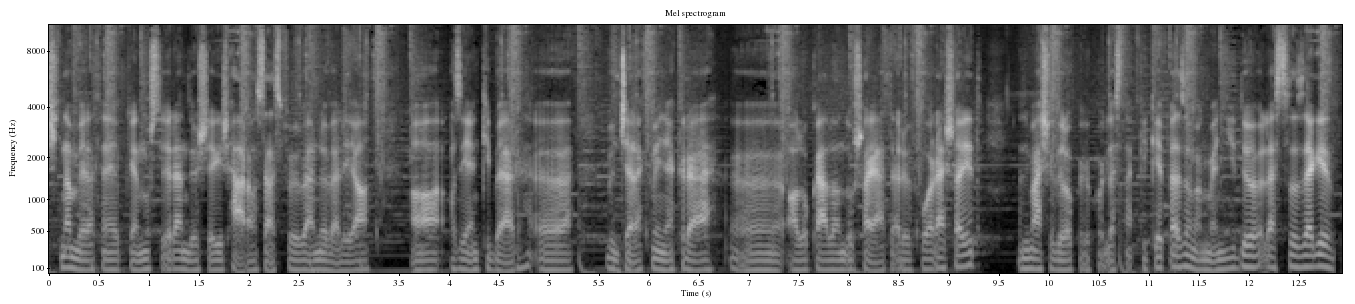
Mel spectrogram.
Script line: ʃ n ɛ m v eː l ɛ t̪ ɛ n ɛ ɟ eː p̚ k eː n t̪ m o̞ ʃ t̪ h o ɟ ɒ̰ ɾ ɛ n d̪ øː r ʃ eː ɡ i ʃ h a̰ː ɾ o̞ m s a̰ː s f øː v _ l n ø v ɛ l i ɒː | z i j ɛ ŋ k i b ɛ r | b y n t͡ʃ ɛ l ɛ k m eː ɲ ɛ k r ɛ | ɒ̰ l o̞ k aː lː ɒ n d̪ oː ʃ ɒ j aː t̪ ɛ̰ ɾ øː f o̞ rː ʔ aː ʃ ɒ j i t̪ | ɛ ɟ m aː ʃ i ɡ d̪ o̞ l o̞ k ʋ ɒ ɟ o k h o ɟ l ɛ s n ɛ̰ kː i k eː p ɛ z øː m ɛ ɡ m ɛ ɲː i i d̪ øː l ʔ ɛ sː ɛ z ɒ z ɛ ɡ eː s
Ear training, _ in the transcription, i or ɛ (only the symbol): ɛ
